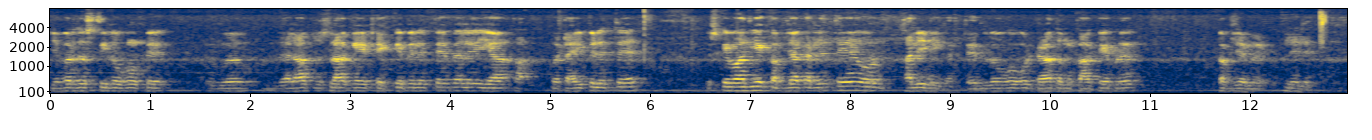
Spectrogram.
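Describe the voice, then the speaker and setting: Long, frequent pauses from a man with fairly even intonation, plus noticeable background noise and audible room echo. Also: medium pitch for a man. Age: 70s. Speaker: assault victim, elderly landowner. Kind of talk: news interview.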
